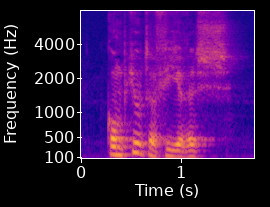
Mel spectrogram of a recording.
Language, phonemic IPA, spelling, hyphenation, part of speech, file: Dutch, /kɔmˈpju.tərˌviː.rʏs/, computervirus, com‧pu‧ter‧vi‧rus, noun, Nl-computervirus.ogg
- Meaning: a computer virus (an infectious program)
